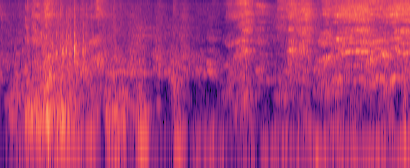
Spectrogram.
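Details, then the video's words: Domestic sows in a pen in the Philippines: grunting at first, then loud continuous high squealing from several pigs in the last seconds. "Sumpit ng mga inahing baboy !"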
